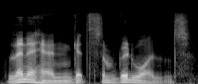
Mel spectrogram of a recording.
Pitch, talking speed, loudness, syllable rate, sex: 90 Hz, 150 wpm, -18 LUFS, 3.9 syllables/s, male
